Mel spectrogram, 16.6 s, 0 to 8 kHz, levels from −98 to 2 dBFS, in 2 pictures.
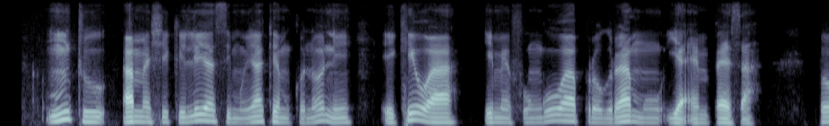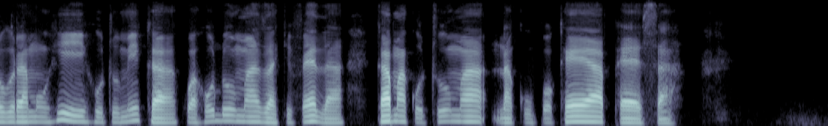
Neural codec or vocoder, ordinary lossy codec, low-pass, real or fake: none; Opus, 32 kbps; 7.2 kHz; real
